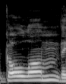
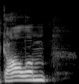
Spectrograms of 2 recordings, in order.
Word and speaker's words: Golem: They meet a golem. They mispronounce that as Gollum, which, that's the guy from Lord of the Rings. Golem is the Jewish weird mud monster with a skull in his mouth.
